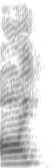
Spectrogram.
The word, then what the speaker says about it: describe: Describe. Describe. Describe. 啊，describe 呢，它是动词，表示描述。我们注意它的这个发音哈，重音符号呢在后面啊，前面这个 d 呢，它是轻一点的读的。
